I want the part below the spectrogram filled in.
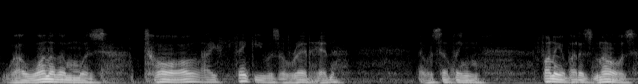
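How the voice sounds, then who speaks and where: A man's voice: lowish voice, moderate pace, slightly rough. An actor playing a wounded police patrolman who speaks weakly and plainly, in 1940s radio drama style. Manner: weak, plain-spoken. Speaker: police officer. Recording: muffled old radio broadcast.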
